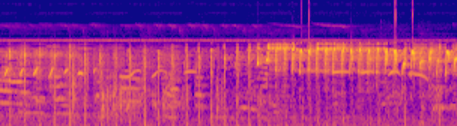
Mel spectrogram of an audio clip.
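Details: Lovebird lure call meant to draw in other lovebirds: scattered chirps at first, then a steady stream of high, sharp chirps in quick succession through the second half.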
